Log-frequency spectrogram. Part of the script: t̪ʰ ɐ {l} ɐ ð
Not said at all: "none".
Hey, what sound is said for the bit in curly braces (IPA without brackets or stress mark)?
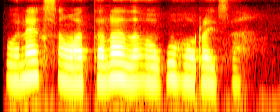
l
